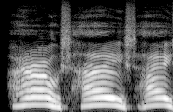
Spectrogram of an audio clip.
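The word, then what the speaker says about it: huis: Try making the English vowel sound as in house while tightly pursing your lips and pressing your tongue down. So if I do that right, house it sounds weird when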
